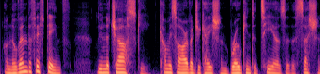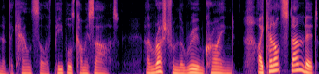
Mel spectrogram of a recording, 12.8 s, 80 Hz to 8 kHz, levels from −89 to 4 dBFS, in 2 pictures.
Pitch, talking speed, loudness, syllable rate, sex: 130 Hz, 135 wpm, -18 LUFS, 4.4 syllables/s, male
